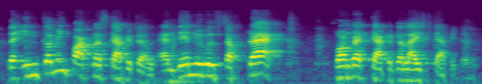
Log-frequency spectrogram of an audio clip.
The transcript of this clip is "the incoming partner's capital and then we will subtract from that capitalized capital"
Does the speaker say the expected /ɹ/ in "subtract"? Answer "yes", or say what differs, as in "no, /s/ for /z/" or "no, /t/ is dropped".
yes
